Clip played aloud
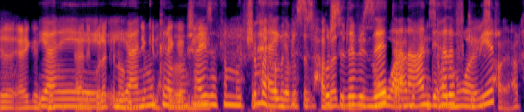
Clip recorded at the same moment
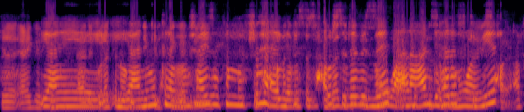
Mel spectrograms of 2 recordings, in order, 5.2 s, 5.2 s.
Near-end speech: none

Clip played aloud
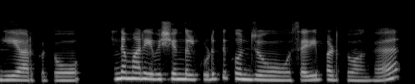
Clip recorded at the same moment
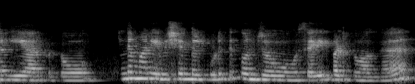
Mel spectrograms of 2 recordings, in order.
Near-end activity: none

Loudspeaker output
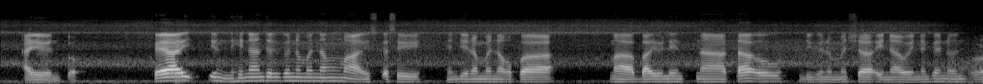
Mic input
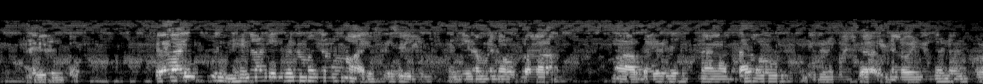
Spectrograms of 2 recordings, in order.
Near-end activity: none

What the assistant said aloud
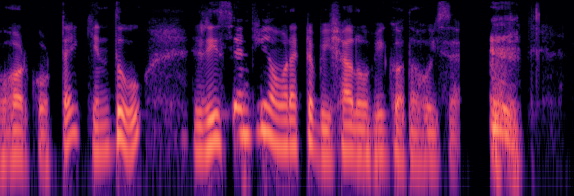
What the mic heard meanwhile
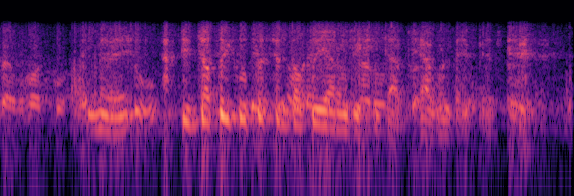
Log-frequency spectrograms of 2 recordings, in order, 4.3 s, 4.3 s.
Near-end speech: present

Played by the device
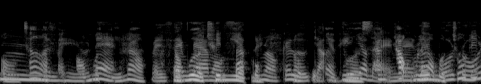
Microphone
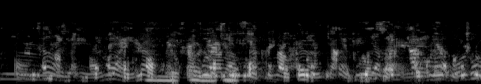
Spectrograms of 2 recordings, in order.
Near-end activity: present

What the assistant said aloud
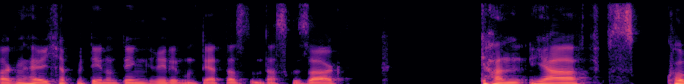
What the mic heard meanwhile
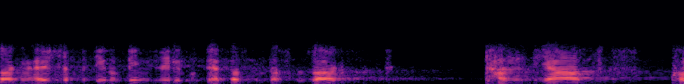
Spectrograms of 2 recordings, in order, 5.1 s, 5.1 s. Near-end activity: none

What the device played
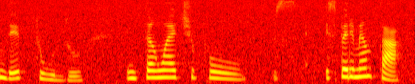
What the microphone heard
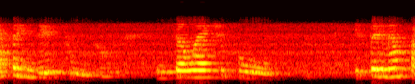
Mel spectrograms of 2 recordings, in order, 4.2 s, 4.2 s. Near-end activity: none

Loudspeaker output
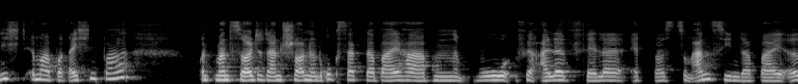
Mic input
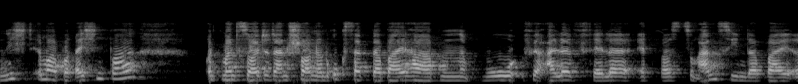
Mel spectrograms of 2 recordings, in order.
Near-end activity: none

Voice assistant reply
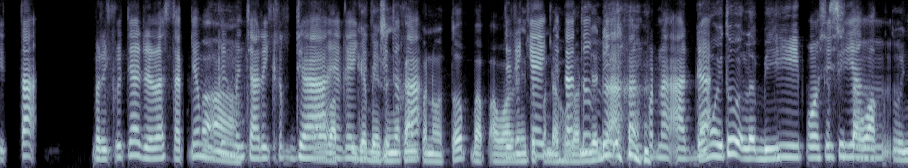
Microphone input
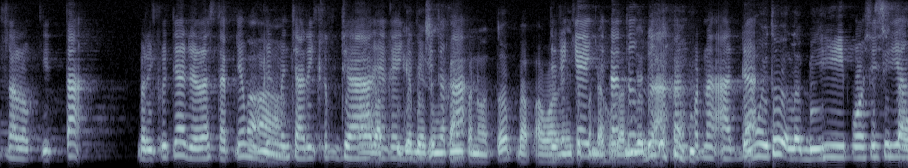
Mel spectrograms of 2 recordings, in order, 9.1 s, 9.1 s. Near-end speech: none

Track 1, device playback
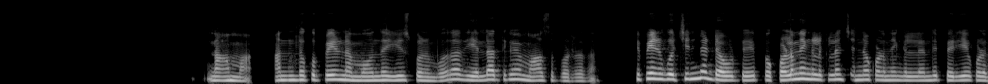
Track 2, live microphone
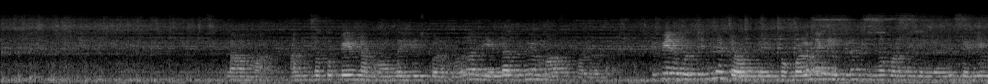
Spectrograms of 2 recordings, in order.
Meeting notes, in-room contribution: none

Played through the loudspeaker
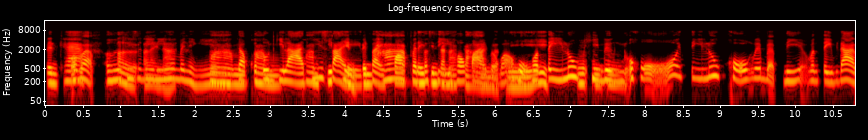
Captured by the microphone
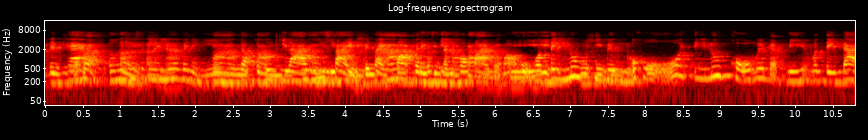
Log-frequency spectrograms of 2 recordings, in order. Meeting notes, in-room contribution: present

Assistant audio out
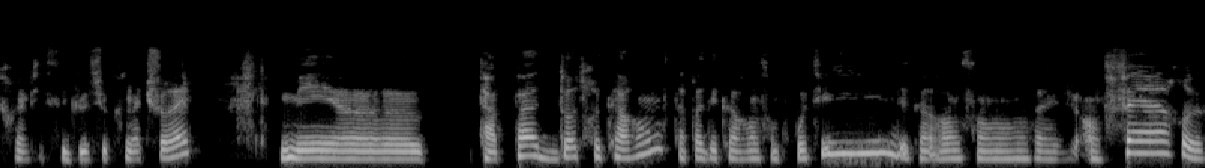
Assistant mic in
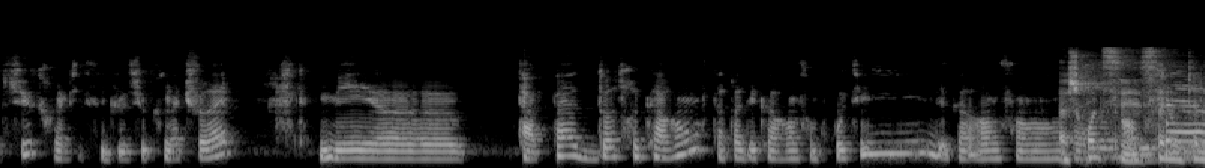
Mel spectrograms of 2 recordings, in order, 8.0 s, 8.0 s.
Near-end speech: present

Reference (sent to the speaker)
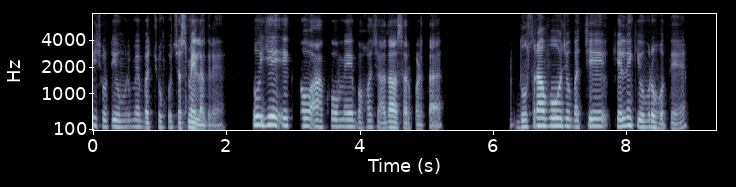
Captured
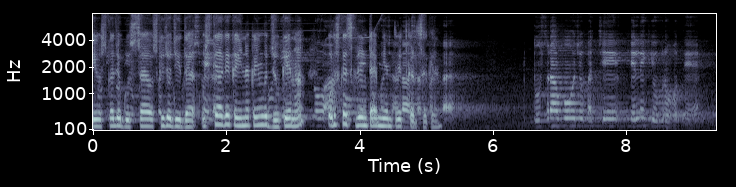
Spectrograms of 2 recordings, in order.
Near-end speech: present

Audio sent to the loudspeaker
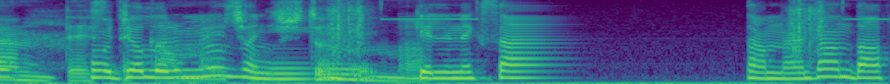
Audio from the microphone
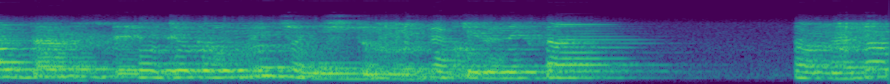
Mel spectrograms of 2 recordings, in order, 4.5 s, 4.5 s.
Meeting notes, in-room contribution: present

